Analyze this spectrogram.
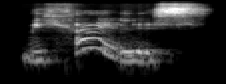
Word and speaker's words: Michaelis: I am so excited to bring to you a lovely, lovely lady called Christina Michaelis.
